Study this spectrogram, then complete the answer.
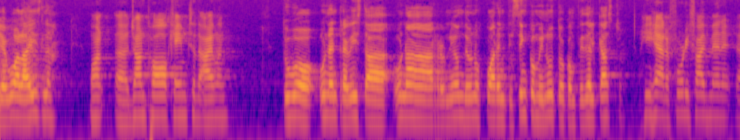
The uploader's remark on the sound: Was recorded at The Calling Community Church located in Platte City, Missouri. Services are held in the Platte County High School Auditorium.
